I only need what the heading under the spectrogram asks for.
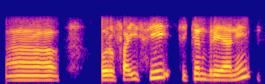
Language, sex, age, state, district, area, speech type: Tamil, male, 45-60, Tamil Nadu, Ariyalur, rural, conversation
